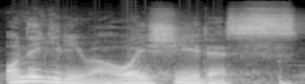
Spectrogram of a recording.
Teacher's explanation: So with nakadaka, the pitch starts low and goes up similar to heiban, but somewhere in that word, it's going to drop back down, creating a sort of hump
